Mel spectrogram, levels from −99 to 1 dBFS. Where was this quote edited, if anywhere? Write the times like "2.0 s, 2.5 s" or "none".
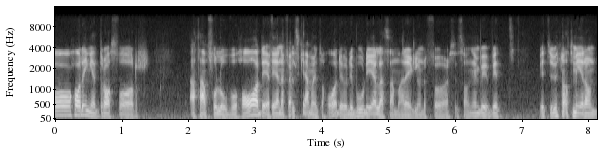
3.3 s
